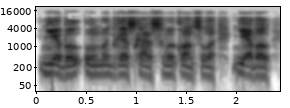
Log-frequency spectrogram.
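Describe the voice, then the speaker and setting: A man voicing a boisterous horse husband who repeats his loud exclamations. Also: lowish voice, fairly even intonation, brisk, slightly rough, no room sound. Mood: effusive.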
